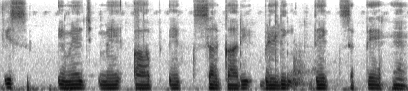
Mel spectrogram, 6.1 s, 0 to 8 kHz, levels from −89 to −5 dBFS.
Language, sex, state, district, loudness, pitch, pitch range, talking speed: Hindi, male, Rajasthan, Jaipur, -17 LUFS, 105 Hz, 100-110 Hz, 100 wpm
